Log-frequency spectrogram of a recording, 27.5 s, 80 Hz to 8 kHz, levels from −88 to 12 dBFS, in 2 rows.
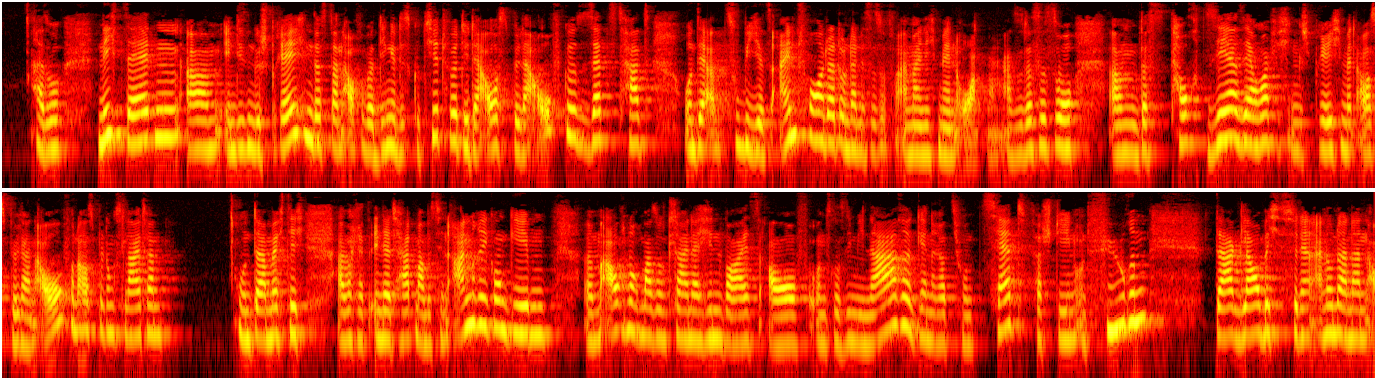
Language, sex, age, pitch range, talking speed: German, female, 20-39, 205-245 Hz, 195 wpm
